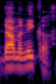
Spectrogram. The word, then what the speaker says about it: Dominica: He from Dominica. No, for real. It's Dominica. That's what it is.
